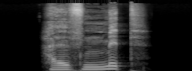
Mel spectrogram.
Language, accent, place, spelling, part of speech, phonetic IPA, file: German, Germany, Berlin, halfen mit, verb, [ˌhalfn̩ ˈmɪt], De-halfen mit.ogg
- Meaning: first/third-person plural preterite of mithelfen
